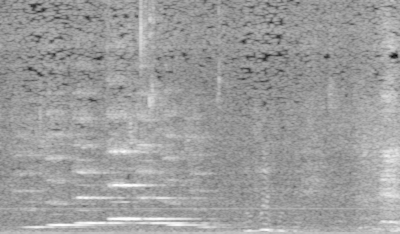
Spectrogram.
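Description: A quick run of about six clear notes on a small wooden flute, stepping up and then back down over about two seconds. A short low vocal sound follows, and a voice starts near the end.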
